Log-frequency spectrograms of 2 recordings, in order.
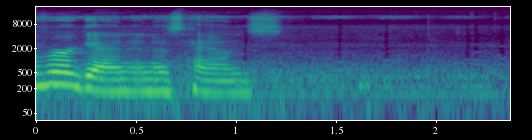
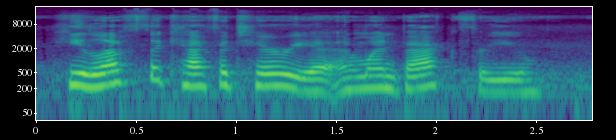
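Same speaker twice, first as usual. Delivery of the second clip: ordinary delivery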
